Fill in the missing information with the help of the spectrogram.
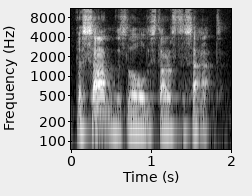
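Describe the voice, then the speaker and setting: A man narrating a tabletop game as game master in a halting, improvised way. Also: mid-range voice, fairly even intonation, a bit bright.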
